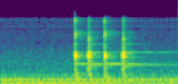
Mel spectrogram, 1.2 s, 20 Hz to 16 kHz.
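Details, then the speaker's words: Relay from a Noco Boost GB40 jump starter that would not jumpstart, bench-tested with about 12.4 V on pins 85/86: a quick run of four crisp clicks as it pulls in, confirming the relay now works. "it was quite horrible so the relay now works and that should be the fix for our device"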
